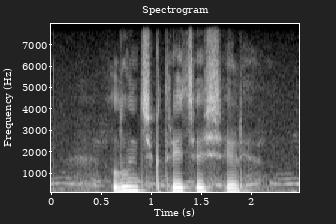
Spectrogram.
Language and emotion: Russian, neutral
